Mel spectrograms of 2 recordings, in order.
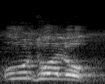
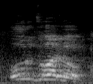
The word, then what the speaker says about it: ऊर्ध्वलोक: Universe is known as ऊर्ध्वलोक। ऊ आधा ध आधा र पूरा व, ऊर्ध्व। लिख पाओगे? ऊ आधा ध और व लिखने के बाद व के ऊपर रेफ कर दोगे तो उसका प्रोनाउंसिएशन होगा ऊर्ध्वलोक।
